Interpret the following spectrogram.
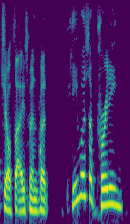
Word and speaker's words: Theismann: I believe Joe Theismann pronounced his name Thiesman, and they talked him into changing his name, the pronunciation of his name, so that it would rhyme with Heisman.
